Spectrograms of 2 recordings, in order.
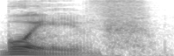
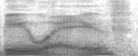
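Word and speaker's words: B'Wave: It's called Wave. You can pronounce it B-Wave, but you'll be wrong. Let's get back to the name. Why is the trick pronounced wave? The answer is because it is a contraction of the word brainwave. And so it is properly pronounced wave.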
